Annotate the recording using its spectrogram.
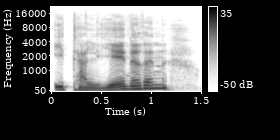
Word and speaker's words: Italiener: Ich bin Italiener. – Italiener. With an R at the end? – Genau.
